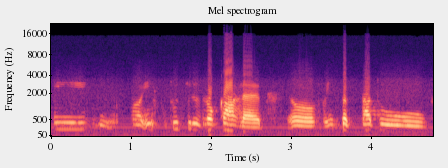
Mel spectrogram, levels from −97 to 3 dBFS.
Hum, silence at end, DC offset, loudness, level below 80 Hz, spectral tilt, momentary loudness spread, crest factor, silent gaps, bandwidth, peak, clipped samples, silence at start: none; 0.1 s; under 0.1%; -12 LUFS; -46 dBFS; -5.5 dB/octave; 15 LU; 12 dB; none; 15 kHz; 0 dBFS; 0.3%; 0.05 s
